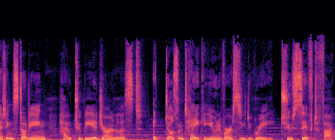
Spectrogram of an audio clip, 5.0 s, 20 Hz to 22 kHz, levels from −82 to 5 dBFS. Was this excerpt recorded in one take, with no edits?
no; 2 cuts; at 2.1 s, 4.1 s

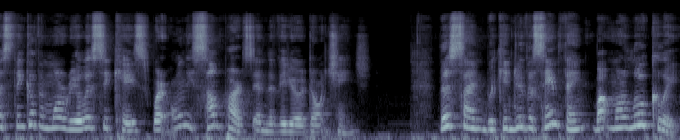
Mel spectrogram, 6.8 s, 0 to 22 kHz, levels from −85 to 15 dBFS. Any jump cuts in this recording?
yes; 1 cut; at 5.2 s

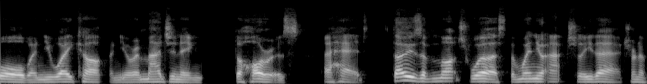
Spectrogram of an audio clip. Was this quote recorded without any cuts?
yes; 0 cuts

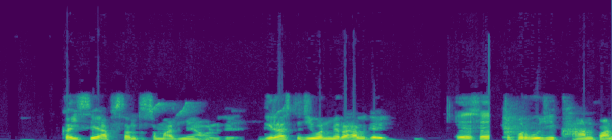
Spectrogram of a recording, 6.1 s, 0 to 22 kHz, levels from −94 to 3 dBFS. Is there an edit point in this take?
yes; 1 cut; at 4.9 s

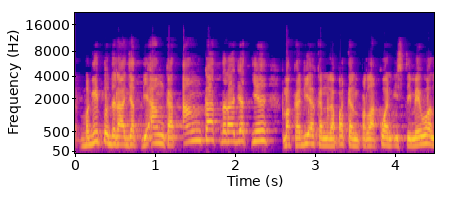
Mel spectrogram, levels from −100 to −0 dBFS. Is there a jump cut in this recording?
no; 0 cuts

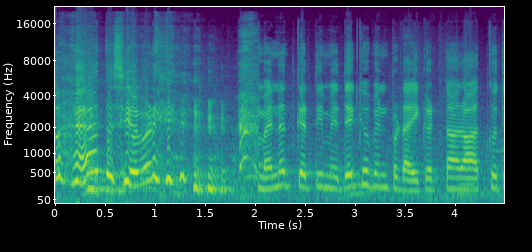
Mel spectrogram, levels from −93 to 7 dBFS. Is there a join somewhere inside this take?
yes; 1 cut; at 2.0 s

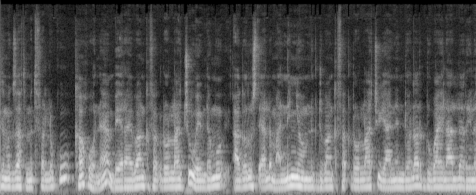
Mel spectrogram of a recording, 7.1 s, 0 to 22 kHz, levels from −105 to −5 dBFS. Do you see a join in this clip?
no; 0 cuts

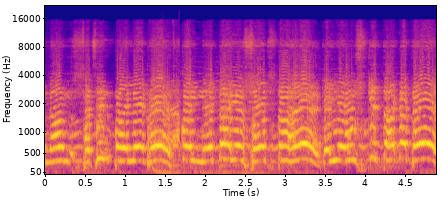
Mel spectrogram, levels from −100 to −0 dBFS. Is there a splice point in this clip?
yes; 2 cuts; at 1.7 s, 3.4 s

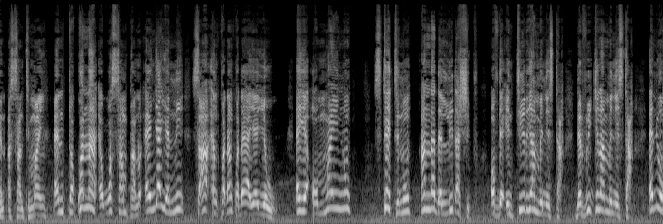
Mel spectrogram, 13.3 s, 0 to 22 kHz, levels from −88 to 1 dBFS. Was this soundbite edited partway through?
yes; 1 cut; at 0.9 s

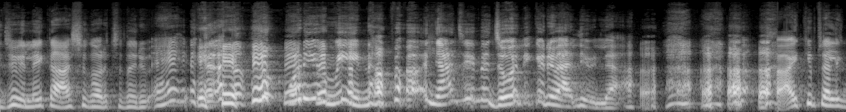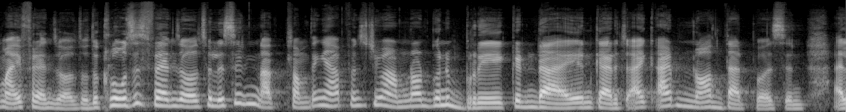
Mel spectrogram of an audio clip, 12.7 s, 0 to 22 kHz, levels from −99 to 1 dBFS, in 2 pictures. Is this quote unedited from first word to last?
no; 1 cut; at 5.8 s

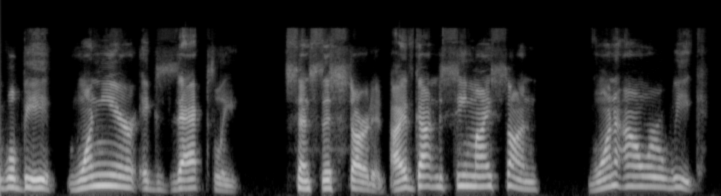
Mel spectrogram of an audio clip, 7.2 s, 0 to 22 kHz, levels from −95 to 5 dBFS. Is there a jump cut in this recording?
yes; 1 cut; at 3.8 s

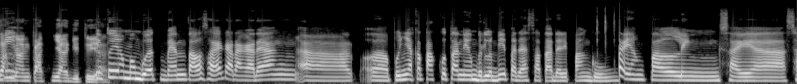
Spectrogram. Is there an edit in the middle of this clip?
yes; 2 cuts; at 3.6 s, 6.2 s

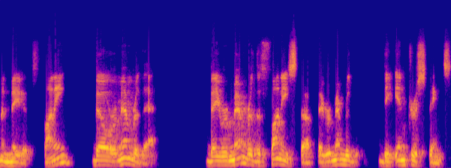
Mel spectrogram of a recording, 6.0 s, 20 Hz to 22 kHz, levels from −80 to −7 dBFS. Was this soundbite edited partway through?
yes; 1 cut; at 1.1 s

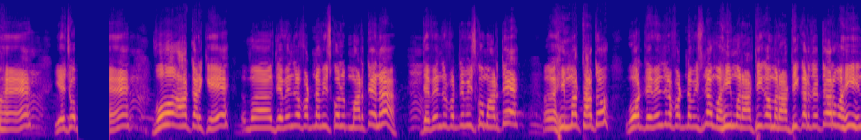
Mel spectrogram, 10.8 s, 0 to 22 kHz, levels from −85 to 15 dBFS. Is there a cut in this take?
no; 0 cuts

